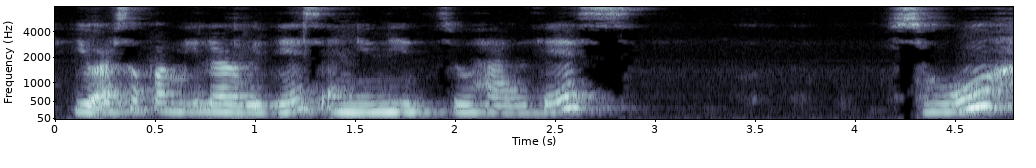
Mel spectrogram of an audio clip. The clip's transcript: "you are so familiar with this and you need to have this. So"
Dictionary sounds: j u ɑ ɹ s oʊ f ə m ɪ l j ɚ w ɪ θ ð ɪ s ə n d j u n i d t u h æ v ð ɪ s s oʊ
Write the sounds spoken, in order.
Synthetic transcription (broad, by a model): j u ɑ l s oʊ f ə m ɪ l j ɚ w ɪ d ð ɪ s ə n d j u n i d t u h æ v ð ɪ s s oʊ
